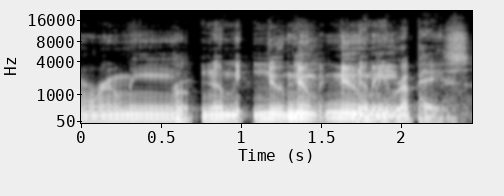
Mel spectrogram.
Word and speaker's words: Noomi Rapace: Noomi Rapace.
